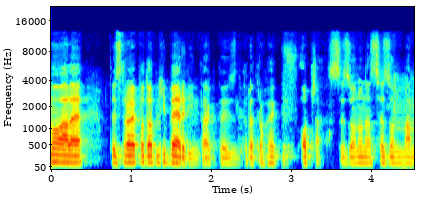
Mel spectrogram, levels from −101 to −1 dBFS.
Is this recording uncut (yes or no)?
no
